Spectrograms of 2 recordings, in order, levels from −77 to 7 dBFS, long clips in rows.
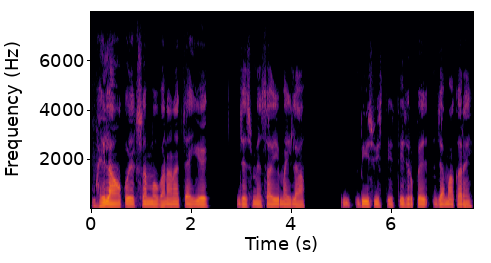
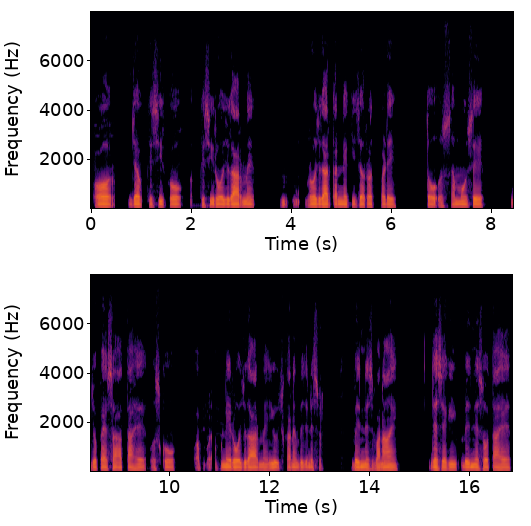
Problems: background sounds at intervals, background conversations at intervals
